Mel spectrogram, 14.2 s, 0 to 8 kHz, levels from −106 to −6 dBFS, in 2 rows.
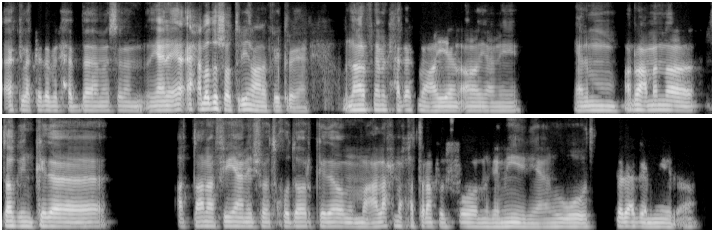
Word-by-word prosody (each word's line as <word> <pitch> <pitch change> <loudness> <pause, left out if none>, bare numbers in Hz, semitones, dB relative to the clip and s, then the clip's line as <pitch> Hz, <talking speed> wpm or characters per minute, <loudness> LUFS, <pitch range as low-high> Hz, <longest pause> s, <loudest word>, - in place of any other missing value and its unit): أكلة 115 0 -1
كده 120 +1 -1
بنحبّها 115 0 -1
مثلًا. 110 0 -5
يعني 115 +1 +6
إ - - +5
إحنا 140 - +4
برضه 150 +1 +7
شاطرين 135 -1 +2
على 115 -3 +3
فكرة 110 -2 -3
يعني، 95 0 -6 0.3
بنعرف 130 +2 +3
نعمل 125 0 0
حاجات 125 0 -3
معيّنة، 110 0 +1
آه، 110 0 0
يعني 105 +1 -5 0.5
يعني 110 +1 -1
مرّة 115 +2 +1
عملنا 120 -3 +3
طاجن 120 -2 +2
كده 115 -1 +4 1.1
قطّعنا 115 +2 -1
فيه 120 0 -2
يعني 115 -1 +1
شوية 115 0 -4
خُضار 115 +1 -2
كده 115 0 -1
ومع 105 -1 -2
لحمة 120 +1 -3
وحطّيناها 110 0 -4
في - - -19
الفرن، 105 -1 -3
جميل 105 0 -1
يعني 100 0 -6
وطلع 105 +2 -2
جميل، 105 -3 -3
آه. - - -12
115 Hz, 165 wpm, -26 LUFS, 110-120 Hz, 1.1 s, برضه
